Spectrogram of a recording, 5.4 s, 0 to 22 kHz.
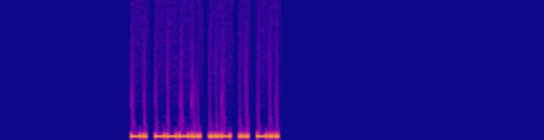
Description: Morse code, heard as a keyed tone, about 40 wpm, 700 Hz. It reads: N8UID
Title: USA Call Signs - 5 Characters - Repeated 2x - 40wpm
